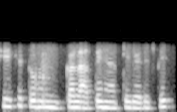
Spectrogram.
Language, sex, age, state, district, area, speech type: Hindi, female, 18-30, Uttar Pradesh, Chandauli, urban, conversation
